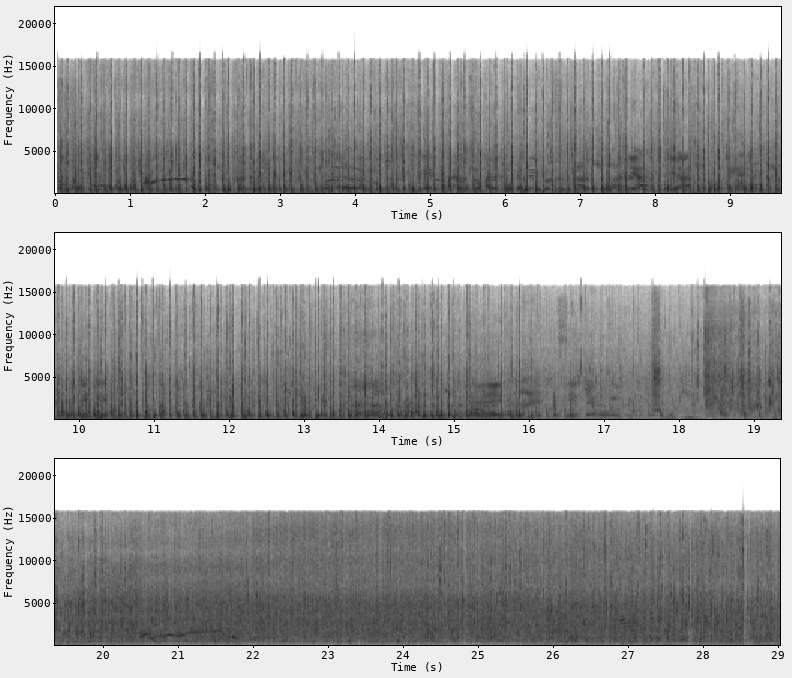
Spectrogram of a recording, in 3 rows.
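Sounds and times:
fish splashing at water surface: 0:00.0 - 0:29.0.

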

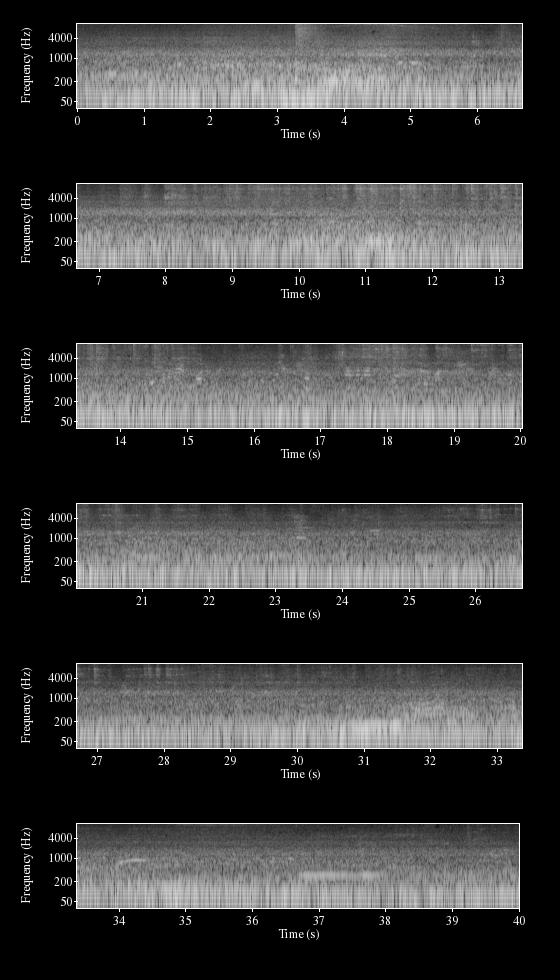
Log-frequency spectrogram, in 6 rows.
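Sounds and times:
cars and trucks passing: 0:00.0 - 0:40.0
people talking: 0:01.1 - 0:07.0, 0:09.0 - 0:31.2, 0:31.8 - 0:40.0.

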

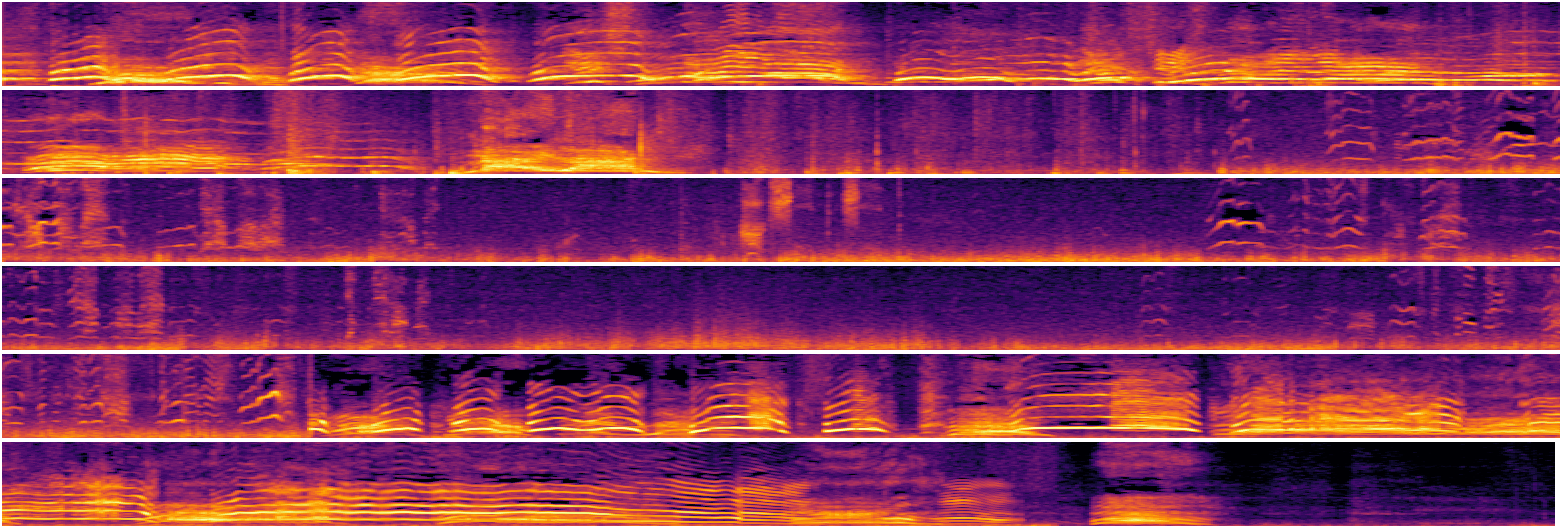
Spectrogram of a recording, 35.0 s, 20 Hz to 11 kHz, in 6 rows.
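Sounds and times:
wind buffeting microphone: 0:00.0 - 0:35.0
high-pitched screaming cries: 0:22.6 - 0:33.7.

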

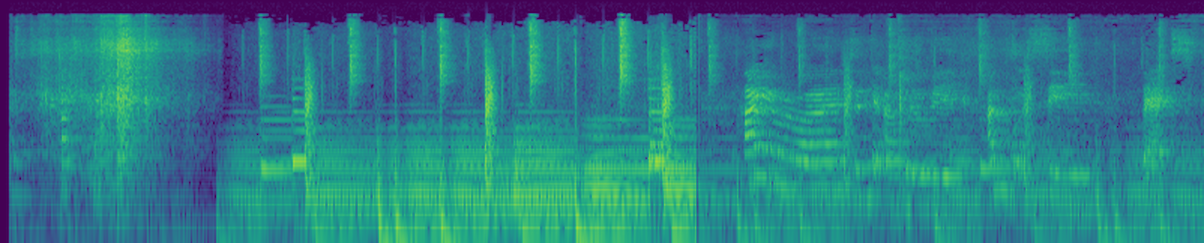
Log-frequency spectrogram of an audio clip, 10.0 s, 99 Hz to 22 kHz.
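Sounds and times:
plastic packaging crinkling: 0:00.1 - 0:01.8
keyboard music: 0:01.8 - 0:10.0.

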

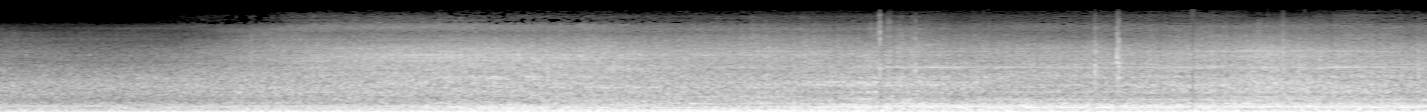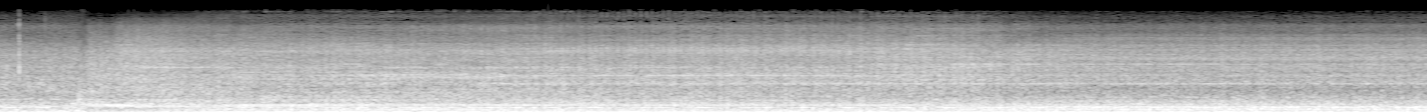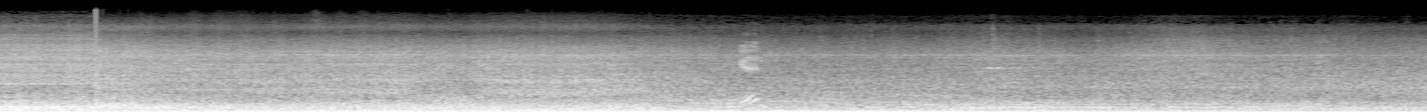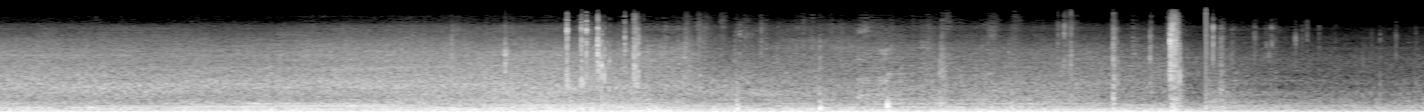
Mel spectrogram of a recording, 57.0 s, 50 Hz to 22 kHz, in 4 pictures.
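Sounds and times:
engines idling: 0:00.0 - 0:57.0
low hum: 0:00.0 - 0:57.0.

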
